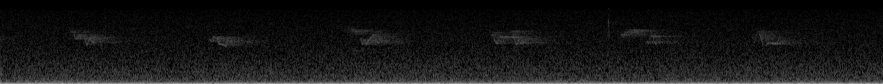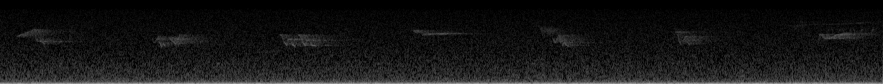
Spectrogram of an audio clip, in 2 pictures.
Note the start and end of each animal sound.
[0.00, 7.95] Red-eyed Vireo (Vireo olivaceus)
[8.92, 17.66] Red-eyed Vireo (Vireo olivaceus)
[12.77, 13.63] Broad-winged Hawk (Buteo platypterus)

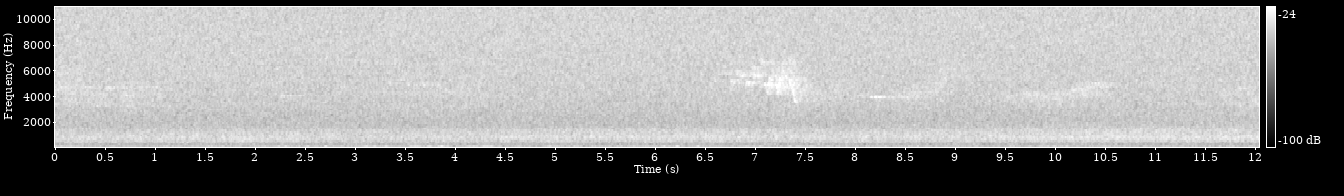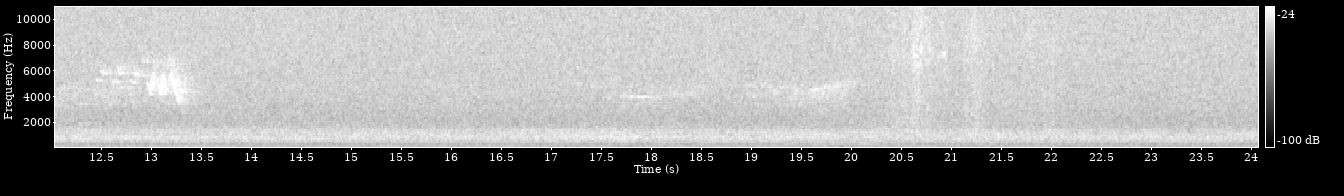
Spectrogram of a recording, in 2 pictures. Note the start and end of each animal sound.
[6.57, 7.56] Chestnut-sided Warbler (Setophaga pensylvanica)
[9.44, 10.61] Black-throated Blue Warbler (Setophaga caerulescens)
[12.39, 13.43] Chestnut-sided Warbler (Setophaga pensylvanica)
[18.89, 20.11] Black-throated Blue Warbler (Setophaga caerulescens)

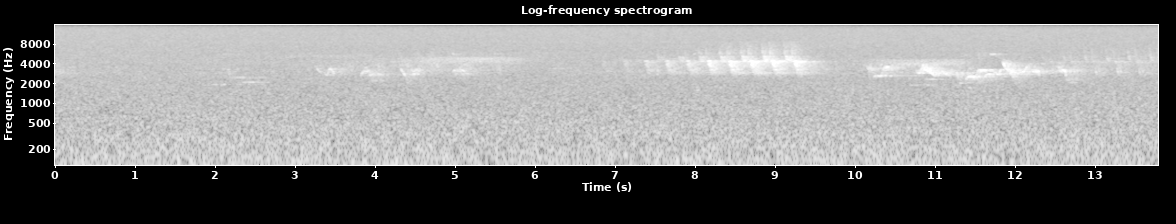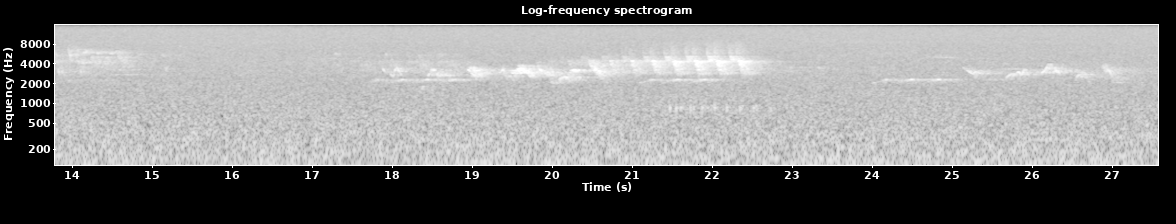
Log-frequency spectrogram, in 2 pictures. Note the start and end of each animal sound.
[1.89, 2.79] Wood Thrush (Hylocichla mustelina)
[2.98, 5.38] Scarlet Tanager (Piranga olivacea)
[4.37, 5.97] Pine Warbler (Setophaga pinus)
[6.76, 9.69] Ovenbird (Seiurus aurocapilla)
[10.12, 11.53] Pine Warbler (Setophaga pinus)
[10.68, 12.74] Scarlet Tanager (Piranga olivacea)
[11.75, 14.92] Ovenbird (Seiurus aurocapilla)
[17.47, 18.77] Tufted Titmouse (Baeolophus bicolor)
[17.83, 20.79] American Robin (Turdus migratorius)
[19.72, 22.75] Ovenbird (Seiurus aurocapilla)
[21.06, 22.89] Yellow-bellied Sapsucker (Sphyrapicus varius)
[23.85, 24.97] Tufted Titmouse (Baeolophus bicolor)
[25.02, 27.28] American Robin (Turdus migratorius)

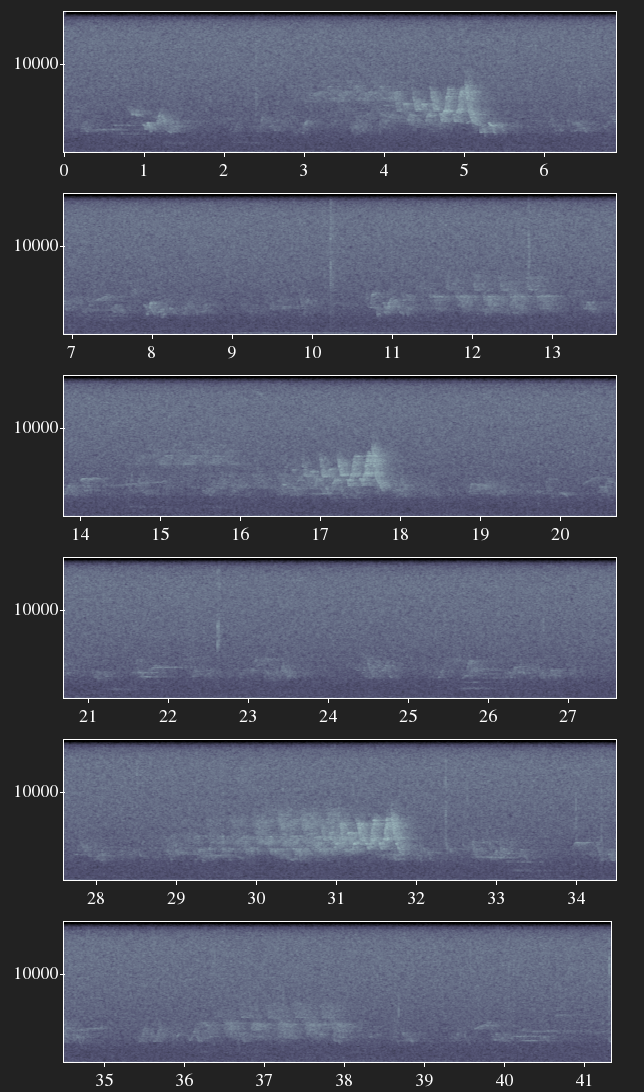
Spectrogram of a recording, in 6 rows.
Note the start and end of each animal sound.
[0.00, 41.35] Red-eyed Vireo (Vireo olivaceus)
[0.35, 0.89] Wood Thrush (Hylocichla mustelina)
[2.53, 4.34] Black-and-white Warbler (Mniotilta varia)
[3.86, 5.33] Chestnut-sided Warbler (Setophaga pensylvanica)
[11.01, 13.28] Ovenbird (Seiurus aurocapilla)
[13.84, 15.46] Eastern Wood-Pewee (Contopus virens)
[14.65, 16.05] Black-and-white Warbler (Mniotilta varia)
[15.50, 16.94] Ovenbird (Seiurus aurocapilla)
[16.28, 18.06] Chestnut-sided Warbler (Setophaga pensylvanica)
[20.28, 20.99] Eastern Wood-Pewee (Contopus virens)
[21.51, 22.27] Wood Thrush (Hylocichla mustelina)
[25.70, 26.33] Wood Thrush (Hylocichla mustelina)
[28.96, 31.06] Ovenbird (Seiurus aurocapilla)
[30.71, 32.10] Chestnut-sided Warbler (Setophaga pensylvanica)
[32.67, 33.57] Wood Thrush (Hylocichla mustelina)
[33.77, 35.23] Eastern Wood-Pewee (Contopus virens)
[36.15, 38.14] Ovenbird (Seiurus aurocapilla)
[39.45, 41.28] Eastern Wood-Pewee (Contopus virens)
[39.95, 40.68] Wood Thrush (Hylocichla mustelina)

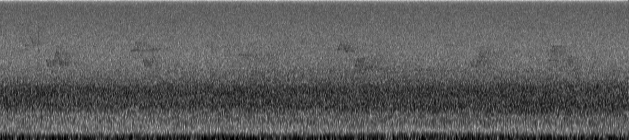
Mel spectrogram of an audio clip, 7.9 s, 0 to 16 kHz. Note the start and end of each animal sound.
[0.00, 7.87] Red-eyed Vireo (Vireo olivaceus)

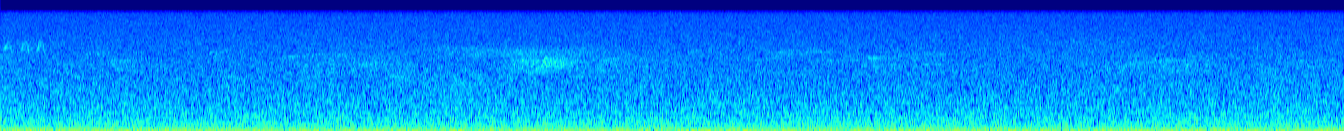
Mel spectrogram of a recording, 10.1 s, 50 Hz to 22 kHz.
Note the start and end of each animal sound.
[0.00, 10.08] Red-eyed Vireo (Vireo olivaceus)
[1.52, 2.77] Eastern Wood-Pewee (Contopus virens)
[5.76, 7.21] Eastern Wood-Pewee (Contopus virens)

